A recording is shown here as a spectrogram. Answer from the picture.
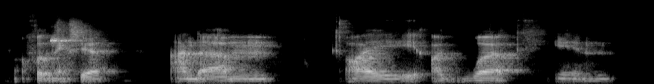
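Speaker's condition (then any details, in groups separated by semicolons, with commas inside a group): Stutter; childhood onset, started speaking at two, fluent about two years then blocking began, speech therapy until about seven or eight with therapist Jackie; milder than before, blocks still happen at times; blocks and freezes, worse with authority figures and professional situations, easier with other stutterers; repeated words, prolonged sounds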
